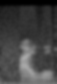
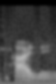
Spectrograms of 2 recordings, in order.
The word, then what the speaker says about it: Heisey: Heisey. Heisey.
